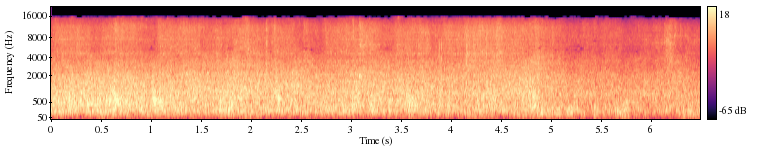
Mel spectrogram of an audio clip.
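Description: Steady rushing rolling noise of a freight train moving away, slowly fading.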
